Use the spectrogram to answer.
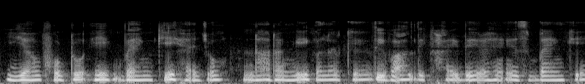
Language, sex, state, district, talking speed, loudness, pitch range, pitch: Hindi, male, Uttar Pradesh, Varanasi, 195 wpm, -14 LUFS, 200-215 Hz, 210 Hz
